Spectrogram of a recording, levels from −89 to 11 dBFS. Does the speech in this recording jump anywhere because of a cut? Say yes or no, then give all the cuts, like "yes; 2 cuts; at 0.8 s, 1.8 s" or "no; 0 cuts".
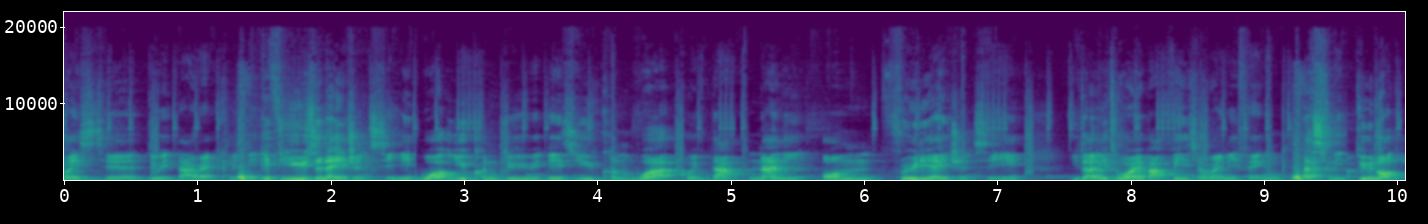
yes; 3 cuts; at 1.3 s, 2.5 s, 9.3 s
